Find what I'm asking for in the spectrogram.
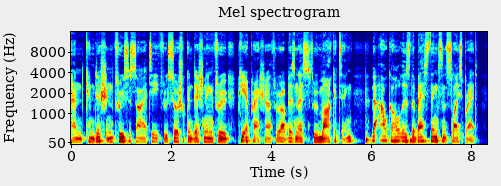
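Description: A man speaks with a Scottish accent at a fairly low pitch, his intonation fairly even. The recording is very clean, with a silent background. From Scotland, Isle of Mull. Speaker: entrepreneur, company co-founder. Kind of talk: interview.

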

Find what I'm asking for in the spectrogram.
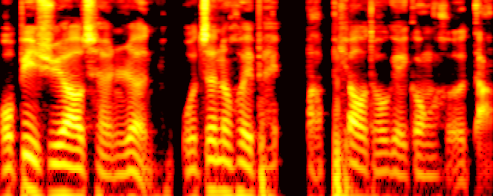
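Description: At a fairly slow pace, a man talks with a very deep, low pitch and ordinary pitch variation. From Taiwan. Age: young. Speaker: podcast host. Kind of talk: solo history and politics commentary.

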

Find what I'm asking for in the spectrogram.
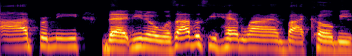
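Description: In an ordinary speaking voice, a man with an American accent talks at a moderate pace in a fairly high pitch. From Chicago. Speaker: sports podcast host. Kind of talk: casual sports talk chat.

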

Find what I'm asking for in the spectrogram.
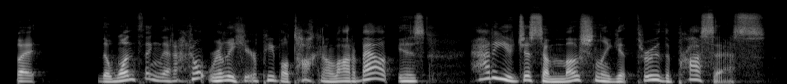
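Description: A man's high voice in an American accent, with very wide pitch swings at a moderate pace, dry and close with no echo, on a very clean recording with a silent background. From southern Indiana (Clark County). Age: 50s. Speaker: auctioneer and real estate agent. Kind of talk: podcast interview, casual chat. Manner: animated.

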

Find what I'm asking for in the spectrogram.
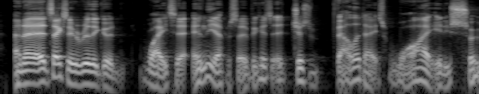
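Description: Talking at a fairly quick pace with an Australian accent, a man uses lively intonation at a medium pitch, with vocal fry. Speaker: podcast host, business owner. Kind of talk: casual chat.

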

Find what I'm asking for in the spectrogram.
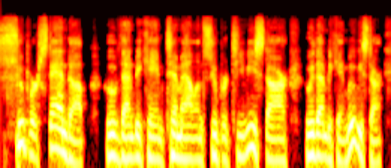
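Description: A man's somewhat breathy, medium-pitched voice, ordinary pitch variation, dry close sound with no echo, quiet background. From Michigan, Detroit area. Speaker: Disney fan guest. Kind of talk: casual chat.

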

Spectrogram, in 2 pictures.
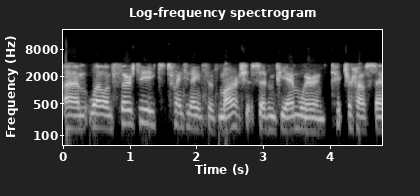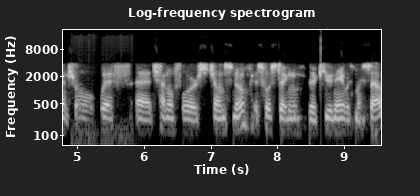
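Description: Speaking at a fairly slow pace, a man uses an unremarkable speaking voice with medium pitch and ordinary pitch variation. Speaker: film director. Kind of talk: interview.

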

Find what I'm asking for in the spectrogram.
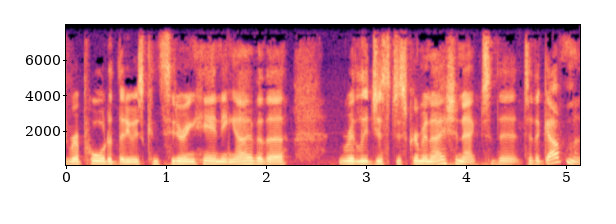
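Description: Over noticeable background noise, a man speaks at a fairly high pitch with an Australian accent. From regional Queensland, Australia. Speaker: podcast co-host. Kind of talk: casual panel discussion. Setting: video call.

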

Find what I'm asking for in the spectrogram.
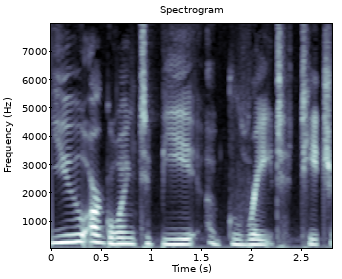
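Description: A woman at medium pitch has an ordinary speaking voice with lively intonation, recorded very cleanly against a silent background. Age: 40s. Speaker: podcast host and online business coach. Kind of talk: solo podcast monologue.

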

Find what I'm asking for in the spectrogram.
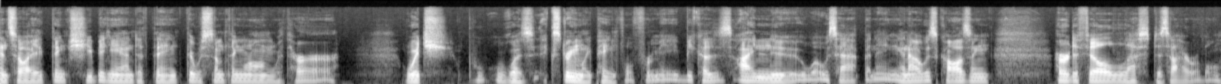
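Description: A man with a plain, everyday voice and an American accent speaks at medium pitch and a moderate pace with lively intonation. The recording is very clean, dry and close, with a silent background and no echo. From US South, North Carolina. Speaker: memoir author. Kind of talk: interview.

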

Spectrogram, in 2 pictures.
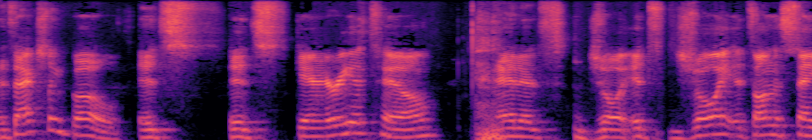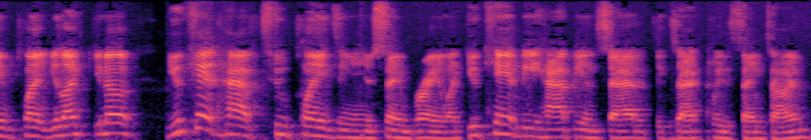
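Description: A man with an unremarkable speaking voice, fairly high pitched, talks at a moderate pace with lively intonation and hardly any pauses. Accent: American. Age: 40s. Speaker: landscape business owner and podcaster. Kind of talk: casual interview chat.

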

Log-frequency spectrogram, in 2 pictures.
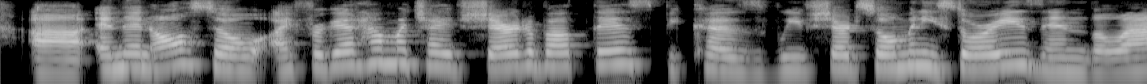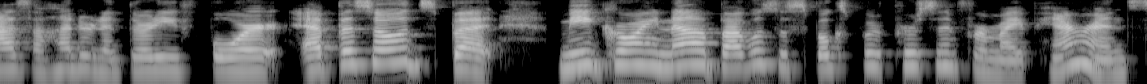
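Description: A high-pitched woman talks with a Spanish accent at a moderate pace, with ordinary pitch variation and hardly any pauses, in a very clean, dry, close recording with no echo and a silent background. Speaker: podcast co-host. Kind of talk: casual bilingual chat. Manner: halting, many fillers.

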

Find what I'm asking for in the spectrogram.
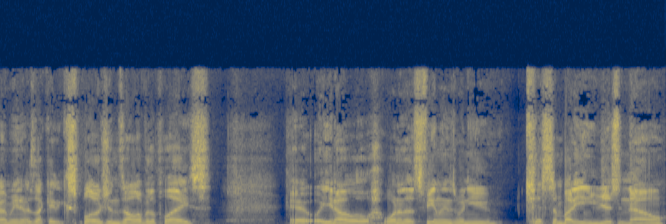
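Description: An unremarkable speaking voice moves at a fairly quick pace with fairly even intonation. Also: man. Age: 40s. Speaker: former radio host, media business owner. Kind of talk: casual chat.

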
